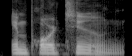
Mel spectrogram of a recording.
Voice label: "importune", American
